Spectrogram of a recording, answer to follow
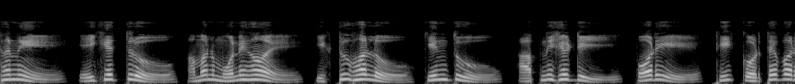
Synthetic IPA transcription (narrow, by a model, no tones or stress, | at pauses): aneejkʰet̪ɾoamaɾmoneɦɔeekʈubʱalokint̪uapniʃeʈ̬ipɔɽeʈʰikːoɾt̪epaɾ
